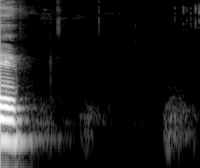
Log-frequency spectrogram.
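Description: A voice finishing a spoken word, then near silence with a couple of very faint short clicks.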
